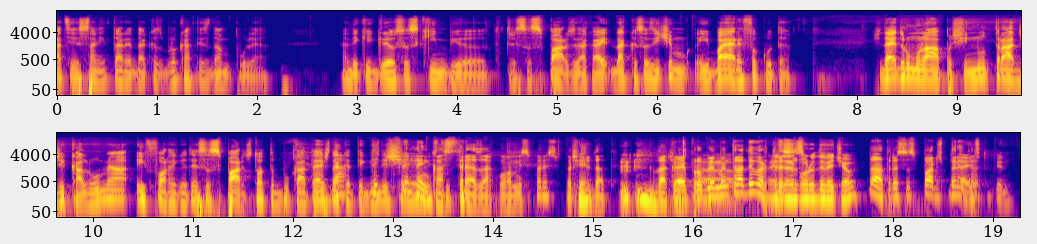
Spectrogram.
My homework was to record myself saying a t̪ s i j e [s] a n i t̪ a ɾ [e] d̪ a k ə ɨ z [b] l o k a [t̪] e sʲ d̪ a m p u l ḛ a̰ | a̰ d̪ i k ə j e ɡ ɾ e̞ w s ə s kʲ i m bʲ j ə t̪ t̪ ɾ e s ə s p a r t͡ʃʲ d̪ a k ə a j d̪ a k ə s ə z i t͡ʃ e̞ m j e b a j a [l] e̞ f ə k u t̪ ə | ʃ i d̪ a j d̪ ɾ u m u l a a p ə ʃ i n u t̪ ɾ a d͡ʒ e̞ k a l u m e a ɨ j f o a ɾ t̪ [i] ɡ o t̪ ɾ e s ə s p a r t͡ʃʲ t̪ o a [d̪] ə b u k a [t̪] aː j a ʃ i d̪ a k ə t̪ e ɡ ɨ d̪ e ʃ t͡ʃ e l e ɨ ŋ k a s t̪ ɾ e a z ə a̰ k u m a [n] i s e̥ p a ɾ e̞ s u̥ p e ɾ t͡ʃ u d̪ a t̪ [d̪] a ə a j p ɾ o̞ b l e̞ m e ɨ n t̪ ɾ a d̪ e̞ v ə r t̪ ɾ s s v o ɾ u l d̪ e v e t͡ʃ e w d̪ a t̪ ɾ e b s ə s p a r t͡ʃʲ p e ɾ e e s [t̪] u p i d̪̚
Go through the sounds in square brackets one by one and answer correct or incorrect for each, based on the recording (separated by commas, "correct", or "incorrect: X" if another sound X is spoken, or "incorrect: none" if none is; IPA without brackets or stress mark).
correct, correct, correct, correct, incorrect: ɾ, incorrect: e, incorrect: t̪, correct, incorrect: m, correct, correct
